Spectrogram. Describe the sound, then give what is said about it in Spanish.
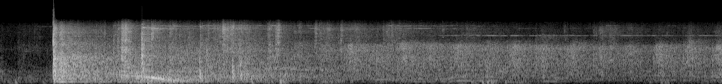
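Applause fills a church in Jaén during an Easter Sunday procession while the pallium float stands halted. The clapping starts abruptly after half a second, then a dense sustained roar of many hands eases slightly but continues throughout. “Aplausos aún en el interior de San Ildefonso, aún detenido el paso de palio”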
